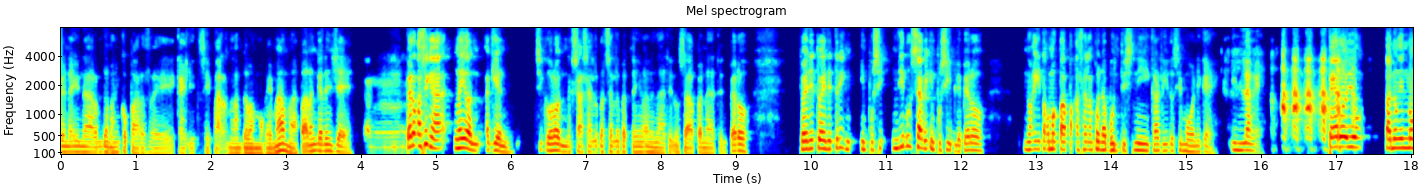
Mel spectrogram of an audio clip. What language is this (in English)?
Filipino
